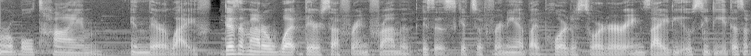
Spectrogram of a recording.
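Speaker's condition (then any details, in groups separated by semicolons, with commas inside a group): No condition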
